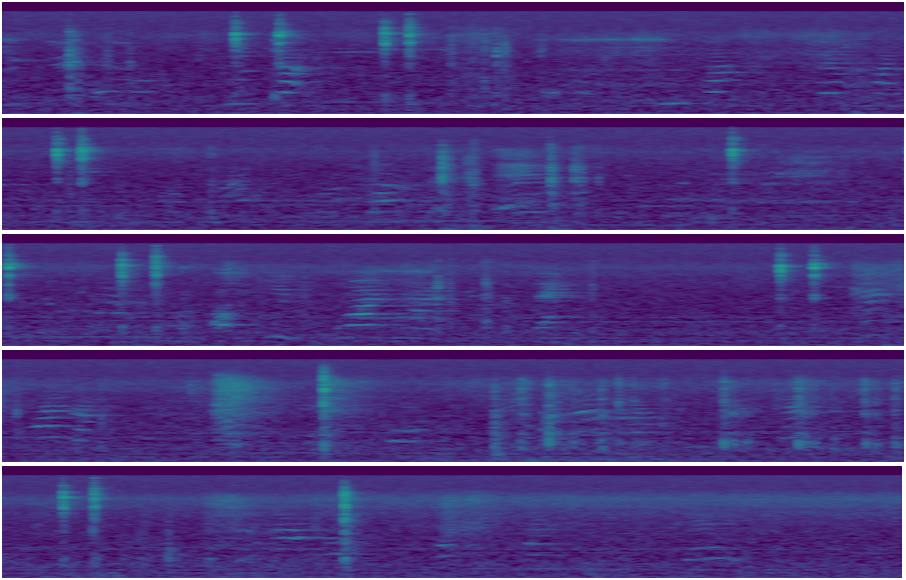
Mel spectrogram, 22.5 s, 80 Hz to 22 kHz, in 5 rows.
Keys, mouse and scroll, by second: 0.5 c, 2.5 g, 6.7 a, 7.3 c, 9.9-11.7 right drag, 11.3 g, 13.5 a, 14.5 middle click, 15.1 middle click, 17.1-18.5 middle drag, 18.5-20.1 right drag, 19.9 click, 20.1-21.5 middle drag.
